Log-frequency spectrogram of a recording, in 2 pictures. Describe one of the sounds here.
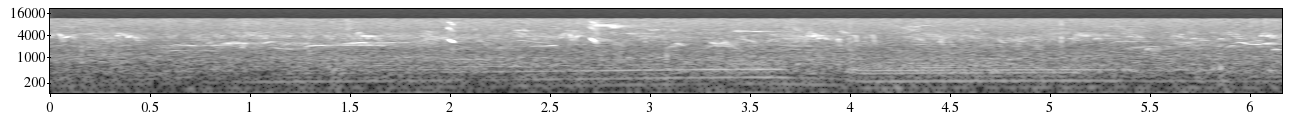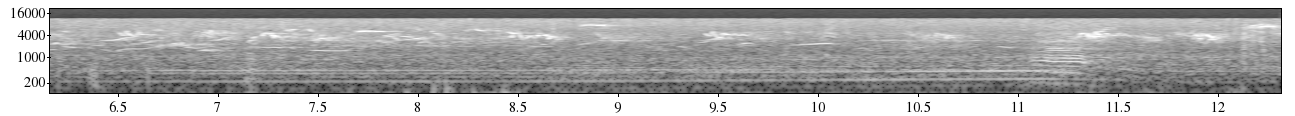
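A steam train whistle blows long and steady.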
